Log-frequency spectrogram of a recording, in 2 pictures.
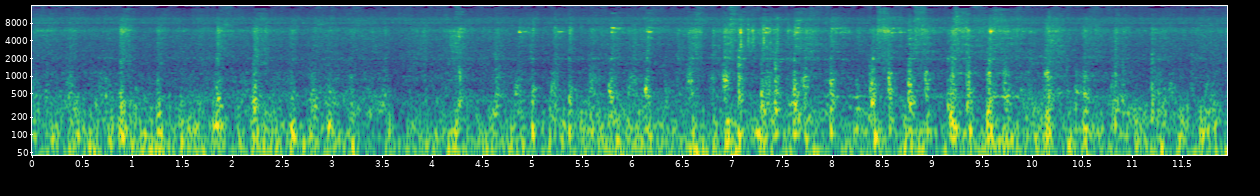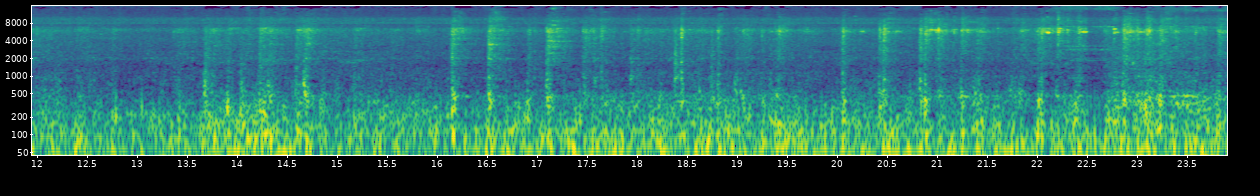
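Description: Passenger train running along the rails, heard from an open coach doorway: a steady low rumble with the clickety-clack of wheels over rail joints. Near the end another train is running close alongside on the next track.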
